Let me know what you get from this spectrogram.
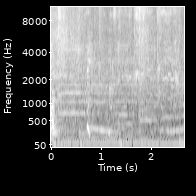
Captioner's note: Kelly laughs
